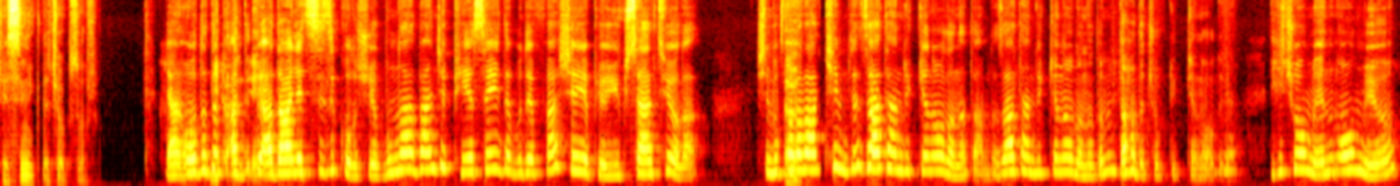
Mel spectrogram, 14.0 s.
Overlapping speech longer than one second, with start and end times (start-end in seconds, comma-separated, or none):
none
